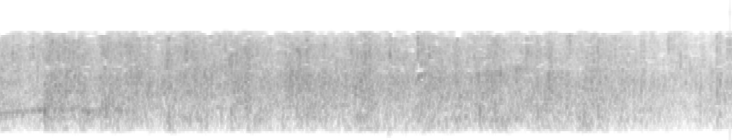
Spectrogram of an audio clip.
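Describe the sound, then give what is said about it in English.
An audience at a church meeting claps after worship. The applause is soft and even, a continuous patter of many hands that thins slightly toward the end. “Were you blessed by the worship? Give the Lord a big hand, please.”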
